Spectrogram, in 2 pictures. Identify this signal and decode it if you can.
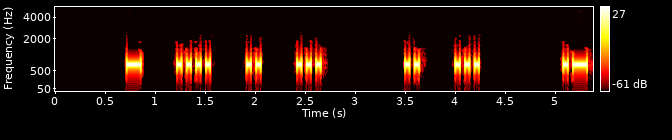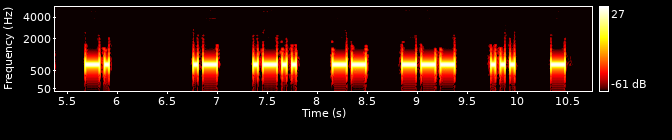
Morse code, heard as a keyed tone, about 25 wpm, spaced as for 16 wpm, 700 Hz. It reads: THIS IS AN ALMOST
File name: Pinocchio / Pinocchio ch3 10 25 ik1hge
